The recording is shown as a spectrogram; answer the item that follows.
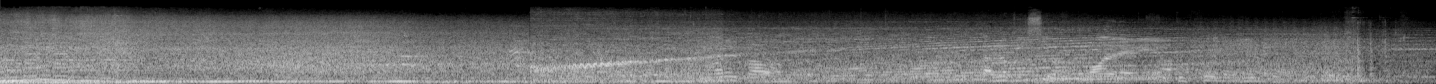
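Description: Ford Puma Rally1 car's turbocharged four-cylinder engine running at low revs. About five seconds in it pulls away, its pitch rising in several repeated sweeps as it accelerates through the gears and drives off.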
